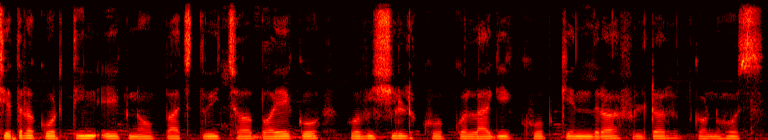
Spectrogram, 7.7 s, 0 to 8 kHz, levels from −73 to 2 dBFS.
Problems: none marked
